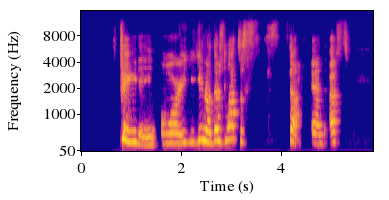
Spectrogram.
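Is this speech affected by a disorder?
Yes: stuttering; attended a speech course; here repeated sounds, blocks.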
